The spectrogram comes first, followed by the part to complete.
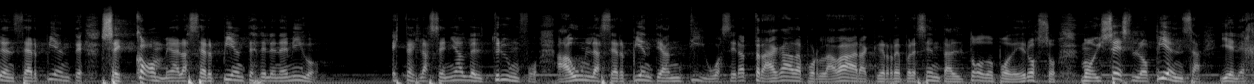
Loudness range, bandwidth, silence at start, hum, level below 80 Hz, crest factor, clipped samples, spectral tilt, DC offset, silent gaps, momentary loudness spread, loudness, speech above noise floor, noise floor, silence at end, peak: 4 LU; 16 kHz; 0 s; none; -40 dBFS; 22 dB; under 0.1%; -4.5 dB/octave; under 0.1%; none; 9 LU; -29 LUFS; 21 dB; -50 dBFS; 0 s; -6 dBFS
